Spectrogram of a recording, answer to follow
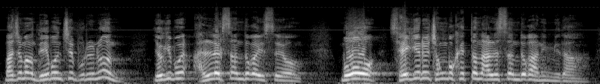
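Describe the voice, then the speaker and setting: A man in his forties preaching a sermon in a church, lively and joking, often asking the congregation questions. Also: extremely high pitch, a little fast. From South Korea. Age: 40s. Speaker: pastor. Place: church sanctuary.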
